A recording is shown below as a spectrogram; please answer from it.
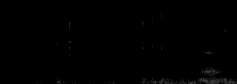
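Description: Near silence with a few faint clicks and taps as a wet canvas on a wooden stretcher frame is handled and tilted.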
